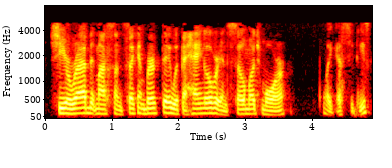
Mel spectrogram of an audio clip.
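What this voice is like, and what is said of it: Put-on accent. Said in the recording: “Can we not talk in this accent?”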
